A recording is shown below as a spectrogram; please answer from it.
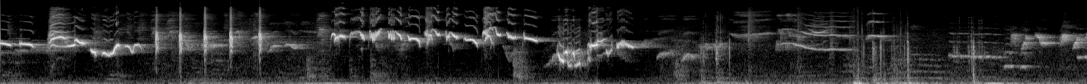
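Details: Murai batu, the white-rumped shama, singing again after a silent spell: a long varied stream of warbled whistles and slurred phrases mixed with sharp clicks, softening into scattered high notes and short whistles.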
